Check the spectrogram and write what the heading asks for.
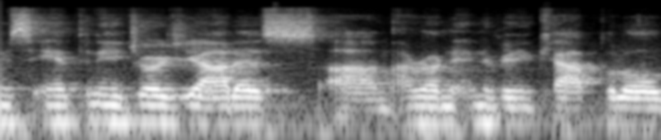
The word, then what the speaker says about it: Georgiades: My name is Anthony Georgiatis.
